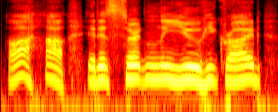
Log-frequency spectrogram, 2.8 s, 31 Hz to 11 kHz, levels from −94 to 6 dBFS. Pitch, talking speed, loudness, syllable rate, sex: 165 Hz, 150 wpm, -15 LUFS, 4.0 syllables/s, male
